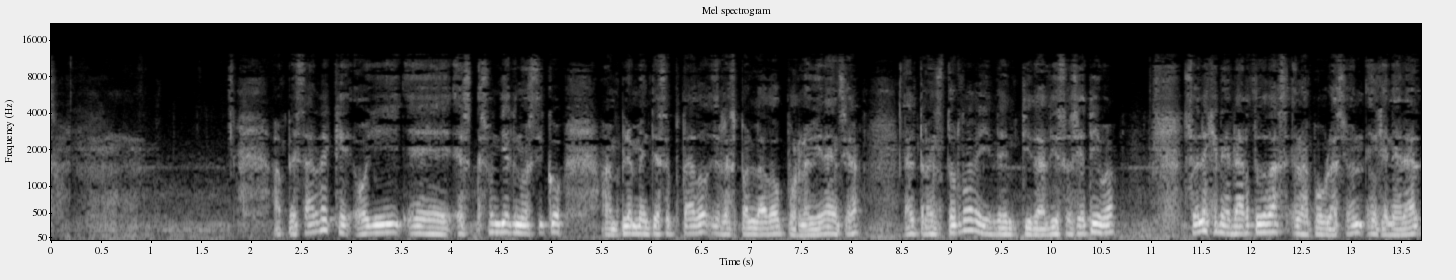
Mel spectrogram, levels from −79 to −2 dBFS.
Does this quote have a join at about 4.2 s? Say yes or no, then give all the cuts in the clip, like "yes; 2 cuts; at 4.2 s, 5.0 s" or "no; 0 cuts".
yes; 1 cut; at 4.2 s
